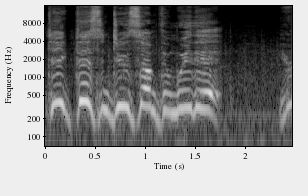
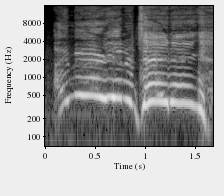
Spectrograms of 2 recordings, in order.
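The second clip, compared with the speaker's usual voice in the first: higher, louder, put-on showy voice; 8 semitones higher, 6 dB louder than usual. Streamer showing chat her put-on voice, higher and louder. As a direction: ham it up in a bold put-on voice.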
